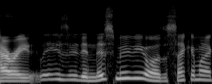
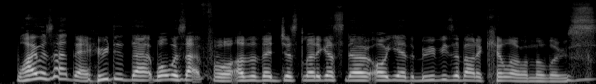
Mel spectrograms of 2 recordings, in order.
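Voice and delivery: ordinary talk

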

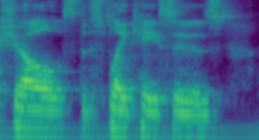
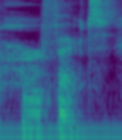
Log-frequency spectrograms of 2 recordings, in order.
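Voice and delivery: much softer, quiet, satisfied, pleased murmur. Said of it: "She's like".

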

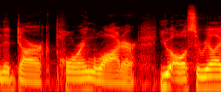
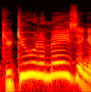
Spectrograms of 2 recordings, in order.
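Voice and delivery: put-on woman's yell, higher and louder; 4 dB louder than usual. Retelling how a runner stopped and cheered during a race, imitating a woman yelling.

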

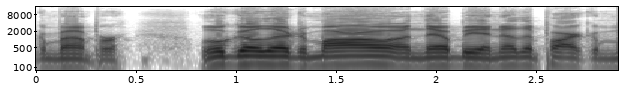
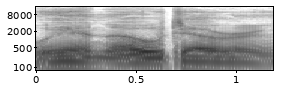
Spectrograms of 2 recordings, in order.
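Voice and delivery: put-on deep bass, very quiet; 6 semitones lower, 10 dB quieter than usual. Recording a podcast with co-hosts, putting on a deep bass voice. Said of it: "Let me get my deep bass".

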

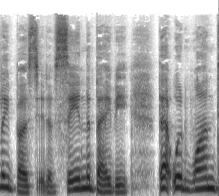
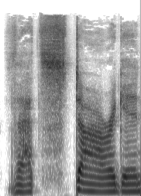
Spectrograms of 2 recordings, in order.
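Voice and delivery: grumbling aside to herself. A woman looks up at the bright star overhead and mutters. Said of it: "she muttered".

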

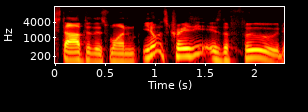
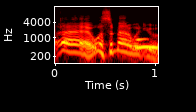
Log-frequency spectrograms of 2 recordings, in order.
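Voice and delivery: put-on Italian accent, pitched very high; 14 semitones higher than usual. Recalling an italian driving teacher from new jersey, imitating him: italian accent. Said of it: "neither one of us had any problem doing an Italian accent".

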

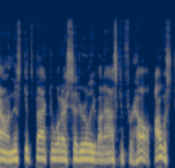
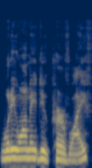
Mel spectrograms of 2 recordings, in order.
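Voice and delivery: imitated flat deadpan delivery. Retelling how their teacher answered a student asking for a curve, deadpan. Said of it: "he turned around deadpan and said".

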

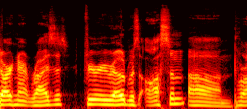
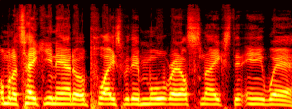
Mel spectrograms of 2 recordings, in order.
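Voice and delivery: put-on loud, fast, rattled-off Australian accent; 3 semitones higher, 6 dB louder than usual. Retelling a show segment, in Steve Irwin Australian accent. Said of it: "Your Australian accent sort of fell apart there".

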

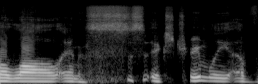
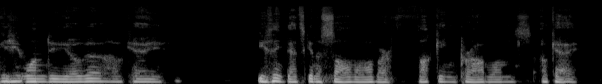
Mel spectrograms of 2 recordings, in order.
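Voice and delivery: put-on passive-aggressive voice, quieter; 2 semitones lower, 5 dB quieter than usual. Imitating someone being passive-aggressive about doing yoga: imitating Bilal being passive-aggressive. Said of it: "Bilal being a little passive-aggressive".

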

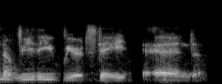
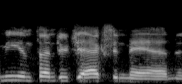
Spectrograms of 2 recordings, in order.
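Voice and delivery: acid-trippy hippie-dude voice; 5 semitones higher than usual. Quoting the dad's line on an album track, imitating Dennis Hopper. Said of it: "put on a Dennis Hopper voice".

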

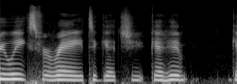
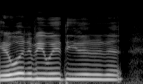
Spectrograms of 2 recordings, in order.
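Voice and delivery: put-on mock crying voice; 2 semitones higher than usual. Retelling how a reality show participant pleaded to get back together: imitating April crying. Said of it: "She would just cry".

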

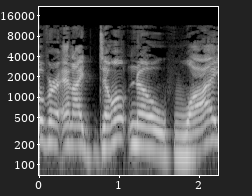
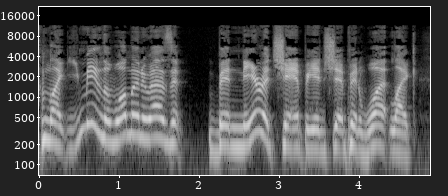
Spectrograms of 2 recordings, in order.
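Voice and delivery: ordinary talk

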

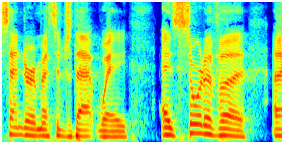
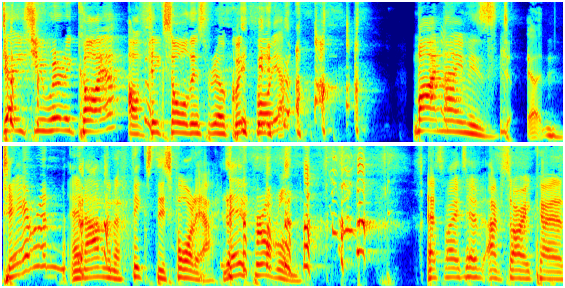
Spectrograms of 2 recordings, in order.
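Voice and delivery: high, attempted New Zealand accent; 5 semitones higher than usual. Playing darren, who is talking to kaya, in a put-on new zealand accent. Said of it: "That's why I have a New Zealand accent. I bet I nailed it".

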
